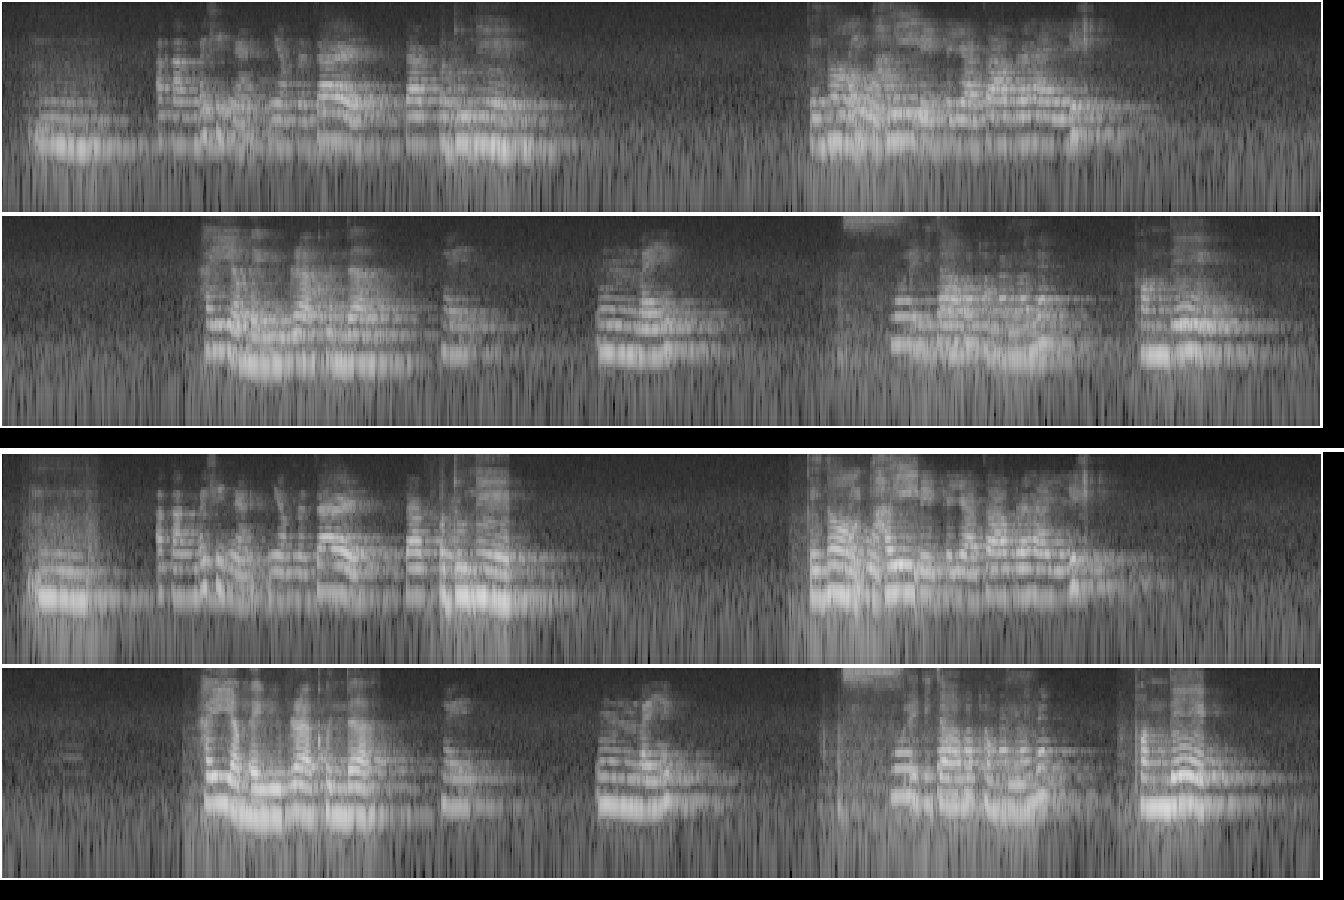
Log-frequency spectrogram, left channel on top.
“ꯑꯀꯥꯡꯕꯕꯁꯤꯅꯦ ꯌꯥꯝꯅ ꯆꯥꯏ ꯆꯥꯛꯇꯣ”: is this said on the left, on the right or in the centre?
Right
